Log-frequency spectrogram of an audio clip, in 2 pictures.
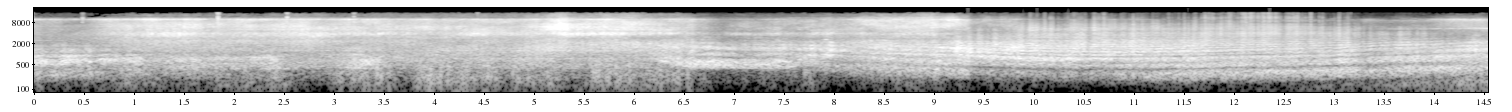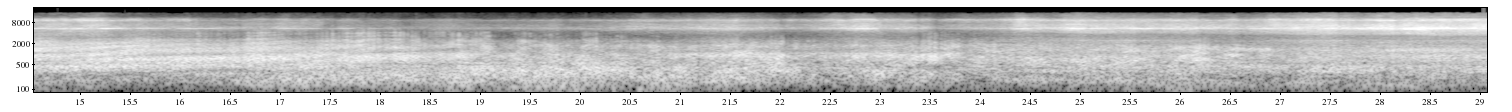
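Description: Loud, continuous jet noise from an F/A-18F Super Hornet's twin General Electric F414 afterburning turbofans as the fighter flies overhead. Between about seven and thirteen seconds in, the roar takes on a sweeping, phasing swirl that dips in pitch and rises again as the jet passes.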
